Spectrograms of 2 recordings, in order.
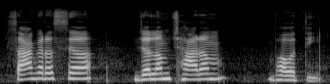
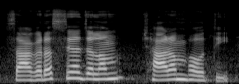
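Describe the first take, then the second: First: Each word set apart with pauses, dictation pace. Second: Said in the usual way. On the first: Shown as a demonstration. Teacher dictating the sentence to students, word by word. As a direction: spell out सागरस्य, जलम, क्षारम, भवति one at a time.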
